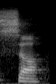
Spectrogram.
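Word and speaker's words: se'ah: of a saw uh spelled s e apostrophe a uh often tama teachers will just pronounce it as su i want to get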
